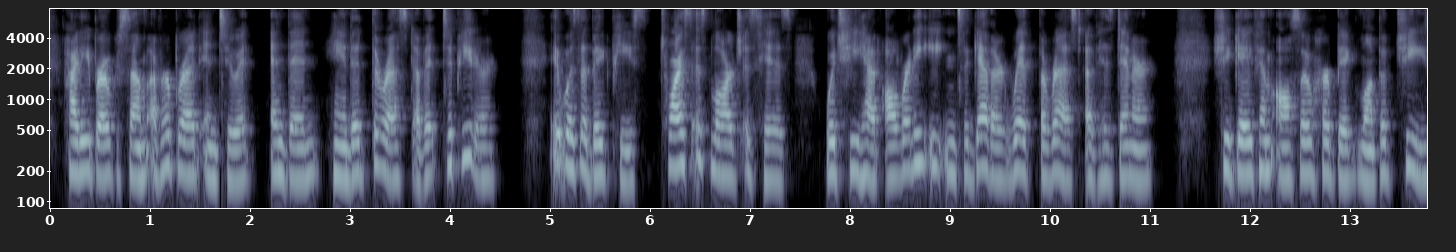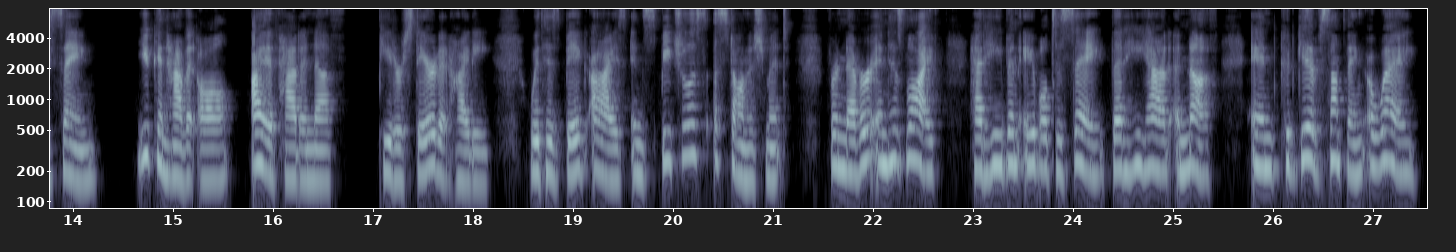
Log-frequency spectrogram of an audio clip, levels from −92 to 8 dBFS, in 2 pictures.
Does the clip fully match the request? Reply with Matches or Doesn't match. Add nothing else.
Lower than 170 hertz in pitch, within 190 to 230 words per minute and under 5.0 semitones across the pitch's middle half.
Doesn't match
